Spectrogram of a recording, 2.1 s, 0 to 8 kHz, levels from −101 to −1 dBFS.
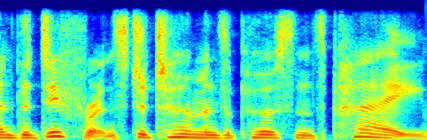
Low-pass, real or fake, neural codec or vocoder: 7.2 kHz; real; none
